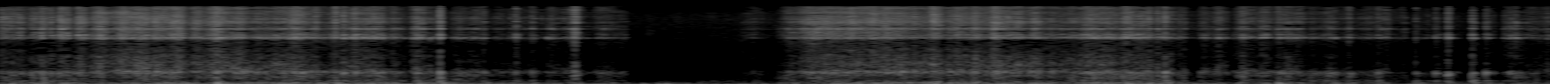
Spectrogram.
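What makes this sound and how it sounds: Long purple-painted nails scratch the sides of a palm-sized, solid white rectangular block of pressed gym chalk (magnesium carbonate) resting on a cork mat, with powder piling up at its base. The result is a steady, dry, bright scraping with a low rumble underneath, interrupted by a near-silent pause of about a second midway before the scratching resumes.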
